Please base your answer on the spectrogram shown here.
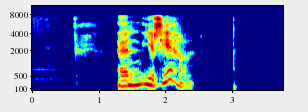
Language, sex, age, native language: Icelandic, female, 70-79, Icelandic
